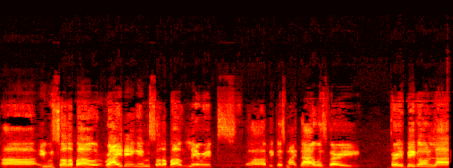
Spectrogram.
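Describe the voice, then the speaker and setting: A young man from Puerto Rico, talking in a relaxed, rambling way as a musician guest on a video call. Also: mid-range voice, moderate pace, poor audio. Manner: relaxed, rambling, repeats words, says "you know what I'm saying". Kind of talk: casual interview chat.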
